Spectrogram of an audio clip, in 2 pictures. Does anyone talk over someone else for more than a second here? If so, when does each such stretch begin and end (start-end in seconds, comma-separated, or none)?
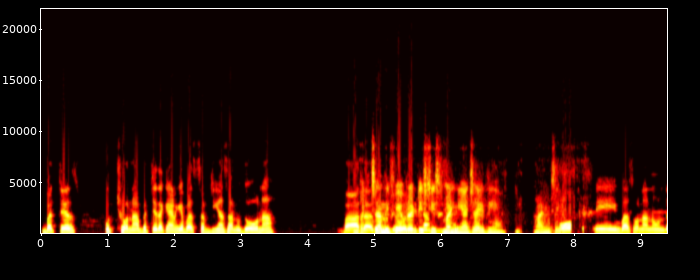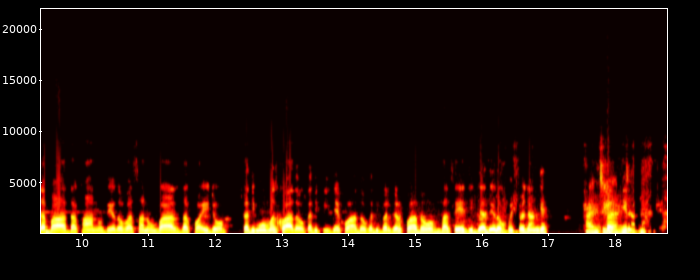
4.8-6.2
